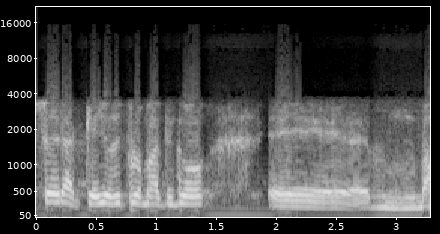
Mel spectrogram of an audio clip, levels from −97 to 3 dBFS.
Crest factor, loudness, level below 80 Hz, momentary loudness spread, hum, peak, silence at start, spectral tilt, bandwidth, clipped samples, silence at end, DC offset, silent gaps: 10 dB; -15 LUFS; -48 dBFS; 6 LU; none; -4 dBFS; 0 s; -7.5 dB/octave; 6.6 kHz; under 0.1%; 0 s; under 0.1%; none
